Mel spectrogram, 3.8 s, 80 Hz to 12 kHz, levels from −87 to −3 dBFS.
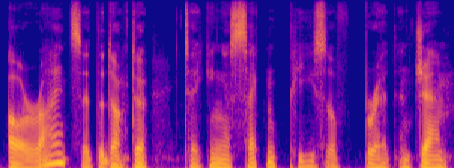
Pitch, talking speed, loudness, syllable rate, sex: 95 Hz, 205 wpm, -21 LUFS, 5.2 syllables/s, male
